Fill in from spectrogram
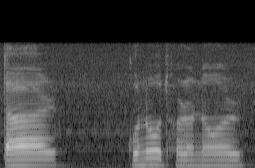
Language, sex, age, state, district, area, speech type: Assamese, male, 30-45, Assam, Sonitpur, rural, spontaneous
